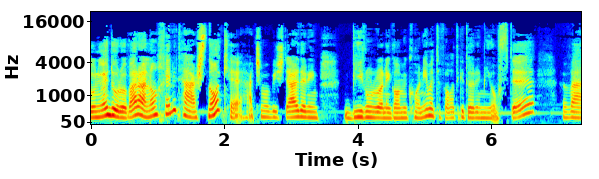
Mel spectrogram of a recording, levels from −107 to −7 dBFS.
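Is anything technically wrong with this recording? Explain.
No, nothing is technically wrong with this audio.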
